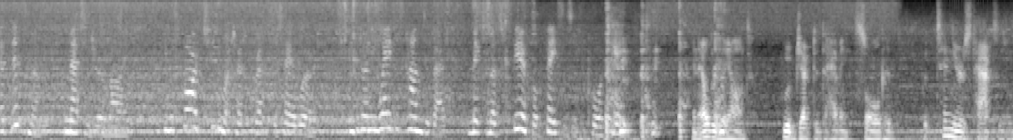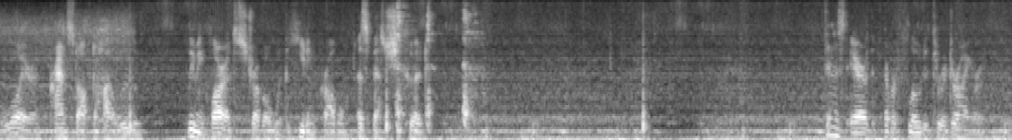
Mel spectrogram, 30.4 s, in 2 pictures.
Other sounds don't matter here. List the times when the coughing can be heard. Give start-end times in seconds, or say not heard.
9.1-11.0, 21.1-22.6.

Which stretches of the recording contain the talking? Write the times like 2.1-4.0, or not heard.
0.0-9.5, 10.4-17.4, 18.0-21.7, 27.6-30.1.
